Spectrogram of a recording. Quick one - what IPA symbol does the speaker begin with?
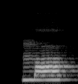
m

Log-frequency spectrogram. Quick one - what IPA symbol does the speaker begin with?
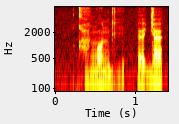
qʰ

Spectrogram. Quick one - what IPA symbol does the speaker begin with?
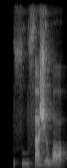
θ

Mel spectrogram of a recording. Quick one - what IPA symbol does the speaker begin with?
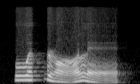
w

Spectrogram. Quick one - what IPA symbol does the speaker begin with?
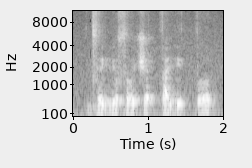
d͡z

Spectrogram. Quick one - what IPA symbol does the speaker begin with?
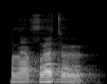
l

